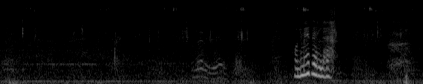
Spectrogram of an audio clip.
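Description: Two short animal calls, each rising and falling in pitch: a faint one about two seconds in and a louder one about a second later.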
